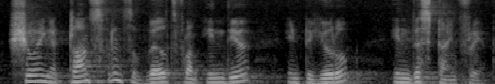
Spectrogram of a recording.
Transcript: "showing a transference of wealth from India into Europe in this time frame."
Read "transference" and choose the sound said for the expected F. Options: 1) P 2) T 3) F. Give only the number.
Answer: 3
